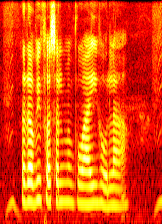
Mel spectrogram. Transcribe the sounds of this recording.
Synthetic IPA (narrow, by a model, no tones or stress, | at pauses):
ɾəbipʰəsəlmẽbʊaːiɦola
